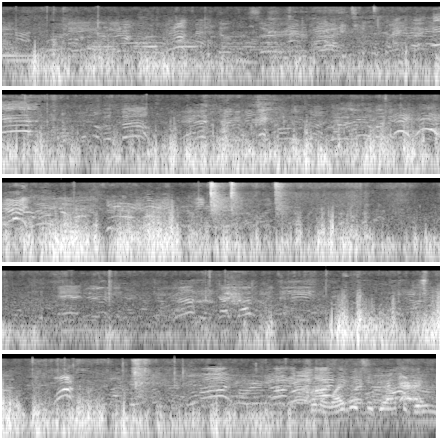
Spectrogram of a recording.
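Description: A soccer ball is kicked with dull thuds.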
